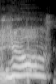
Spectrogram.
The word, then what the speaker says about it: homogeneous: The way they were pronouncing homogeneous, that's actually the homogeneous. Homogeneous. Hold on. It's the American way of saying it. The British colonies homogeneous. Yes, homogeneous. So it's actually not wrong.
